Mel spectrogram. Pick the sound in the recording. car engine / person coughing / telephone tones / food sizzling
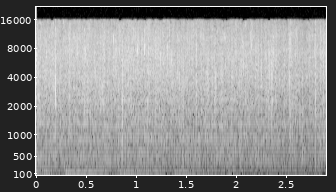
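food sizzling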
